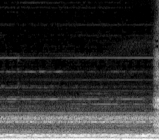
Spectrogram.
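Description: Background music under a pause in narration: a low, steady ambient drone of held tones, its bass note changing near the end.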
